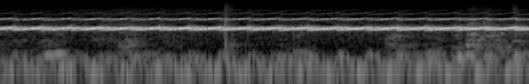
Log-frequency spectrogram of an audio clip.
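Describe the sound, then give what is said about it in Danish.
An electronic alarm blares with a loud, shrill, steady tone that holds for the whole stretch, while faint voices and a low rhythmic rumble sit underneath. “Sådan der, så gik alarmen.”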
